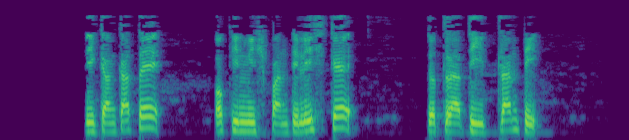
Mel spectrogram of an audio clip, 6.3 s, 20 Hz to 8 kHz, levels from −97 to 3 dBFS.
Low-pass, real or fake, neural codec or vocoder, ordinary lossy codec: 7.2 kHz; real; none; MP3, 24 kbps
